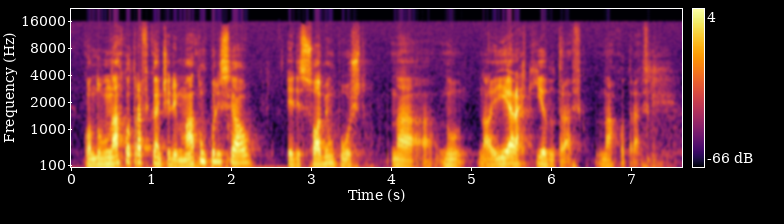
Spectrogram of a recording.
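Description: In a very clean recording with a silent background, a man speaks at a moderate pace in a fairly high pitch with lively intonation and vocal fry. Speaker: former police officer. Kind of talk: casual chat.

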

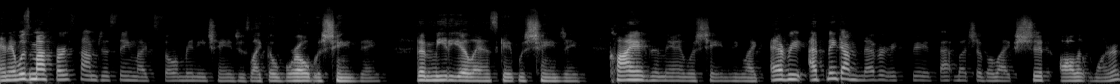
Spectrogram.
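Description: A woman with an American accent and an unremarkable speaking voice, fairly low in pitch, at a fairly quick pace with fairly even intonation and big swings in loudness, on a very clean recording with a silent background. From US South, Georgia (Marietta, Cobb County). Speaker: social media marketer. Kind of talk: casual interview chat.

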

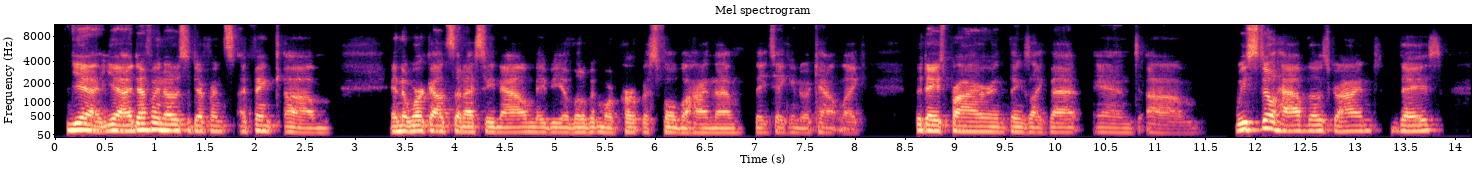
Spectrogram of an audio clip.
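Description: Over a quiet background, a man with an unremarkable speaking voice talks at a moderate pace in an American accent. His pitch is fairly low, with ordinary variation. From Columbus, Ohio. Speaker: college wrestler. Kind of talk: casual chat.

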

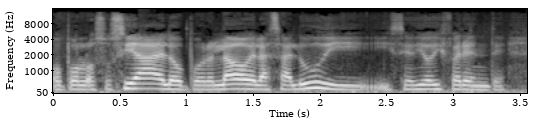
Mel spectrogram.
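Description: Against noticeable background noise, a woman talks fairly quickly at a medium pitch in a monotone, flat intonation. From rural Buenos Aires province, Argentina. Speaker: teacher and community organizer. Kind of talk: interview. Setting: outdoors.

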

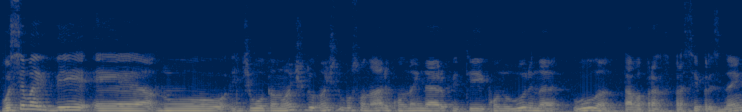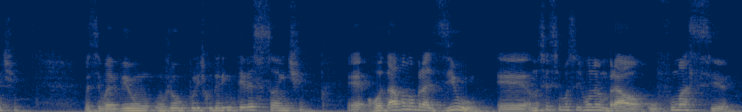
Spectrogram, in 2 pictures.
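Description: The speech moves at a moderate pace with ordinary pitch variation, and audible room echo hangs around it. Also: man, fairly high pitch for a man. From Brazil, Nilópolis (Rio de Janeiro area). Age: 20s. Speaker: agronomist and musician. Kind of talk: casual chat.

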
